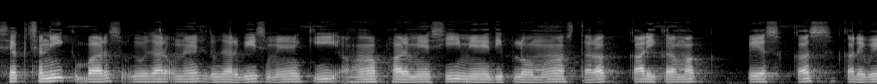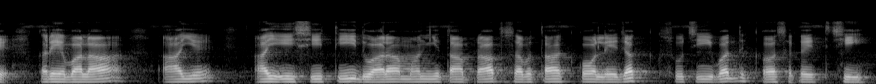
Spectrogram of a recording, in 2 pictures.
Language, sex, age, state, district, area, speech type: Maithili, male, 18-30, Bihar, Saharsa, rural, read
